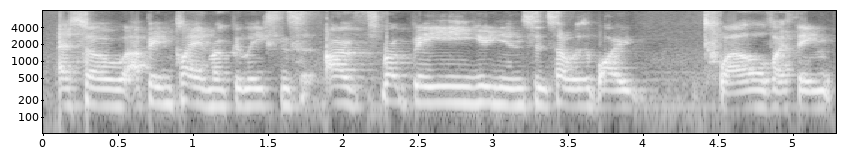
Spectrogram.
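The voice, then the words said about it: Northern Irish accent. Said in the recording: “I'm from Northern Ireland, from the accent”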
